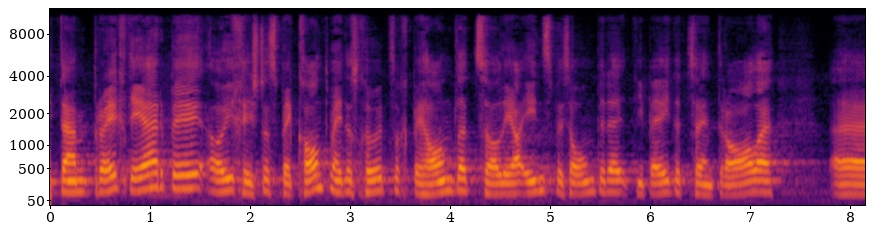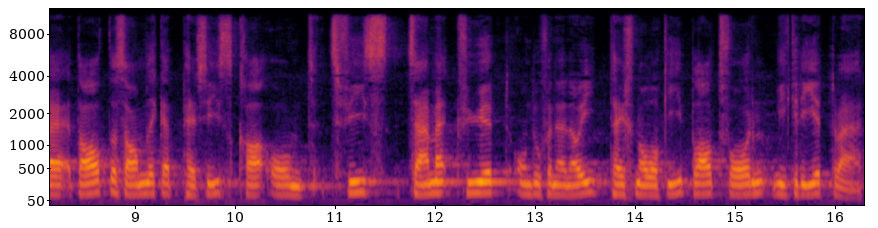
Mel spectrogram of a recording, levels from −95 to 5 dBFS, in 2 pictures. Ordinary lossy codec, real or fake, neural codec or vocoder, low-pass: AAC, 48 kbps; real; none; 10.8 kHz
